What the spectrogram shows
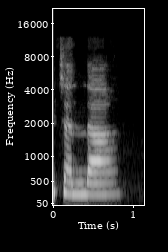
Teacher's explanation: ऊपर में जो बिंदु न है वो न, आधा न के जैसा उच्चारण होगा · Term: अनुस्वार बिंदु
